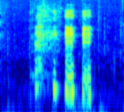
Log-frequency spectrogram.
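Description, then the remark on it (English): A cat lets out a quick run of three or four short, chirpy meows in close succession, fairly quiet, with nothing else going on. “Yeah, Ragnarok Rose, you're getting your money's worth here tonight, with the cats popping up.”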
